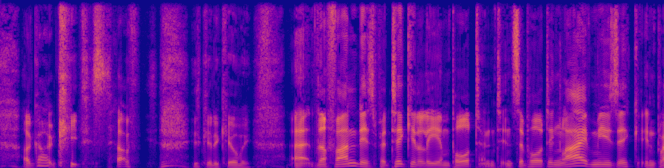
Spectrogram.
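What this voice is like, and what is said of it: Usual voice. Nothing is said of it.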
